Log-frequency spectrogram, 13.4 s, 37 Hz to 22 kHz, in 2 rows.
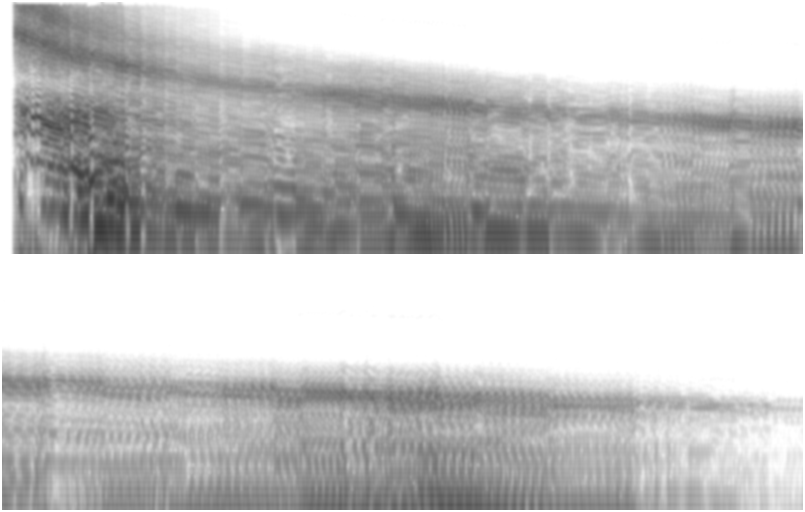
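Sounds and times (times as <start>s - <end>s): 
spaceship passing by: 0.1s - 5.3s.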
